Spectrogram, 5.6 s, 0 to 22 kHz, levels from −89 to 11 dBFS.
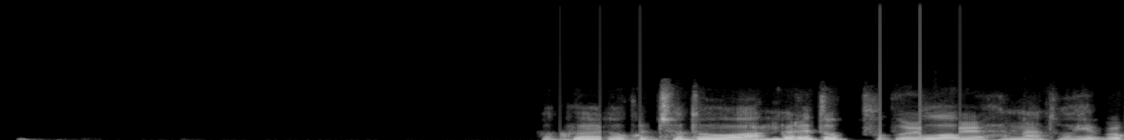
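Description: At 2.8 to 3.2 s and again at 4.4 to 4.8 s, the speech jumbles briefly. These are chunks out of order: two 200 ms chunks swap places, leaving three hard joins each time.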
